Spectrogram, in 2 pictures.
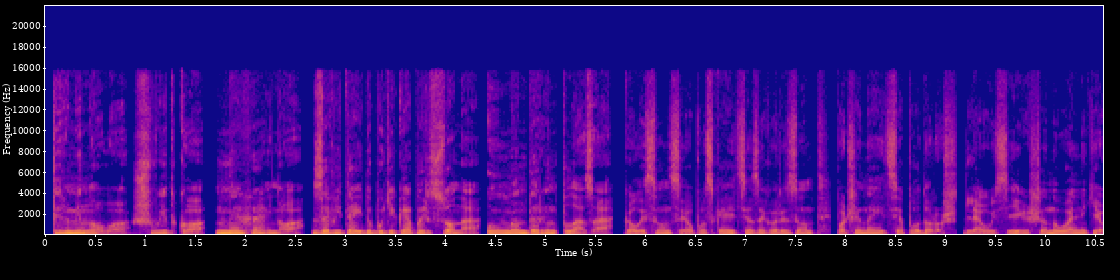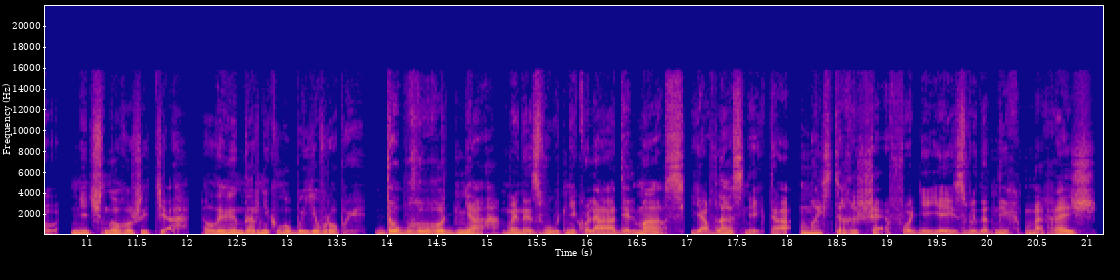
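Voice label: ukrainian voiceover locutor ucraniano, Ukrainian male voice talent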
